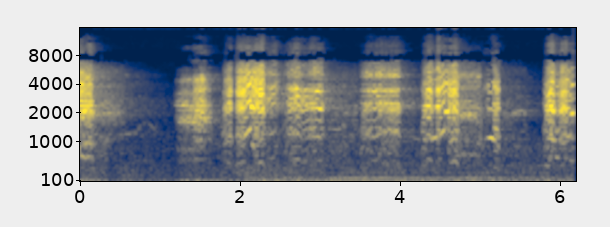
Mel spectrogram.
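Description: Sulphur-crested cockatoos give loud, harsh, grating screeches in bursts, several birds overlapping, with brief pauses between the raucous outbursts.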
